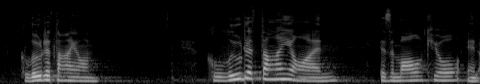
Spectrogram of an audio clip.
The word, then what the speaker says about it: glutathione: And it's pronounced glutathione, if you want to be proper in the pronunciation.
